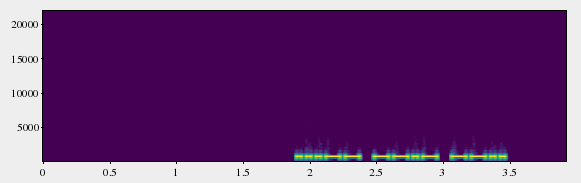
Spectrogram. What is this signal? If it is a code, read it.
Morse code, heard as a keyed tone, about 31 wpm, 700 Hz. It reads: 3QZ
